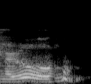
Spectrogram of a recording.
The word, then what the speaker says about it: روم: an alliance with room is spelled it is pronounced like R room but the Arabic word room is uh it describes Eastern Christian Christianity when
